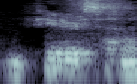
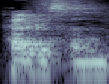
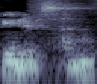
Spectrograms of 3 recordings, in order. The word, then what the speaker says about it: Pederson: Pederson is P-E-D as in David, E-R-S-O-N. So it looks like Pederson, but it's pronounced Pederson.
